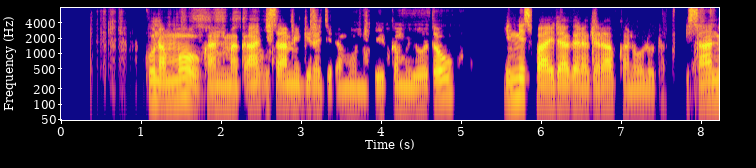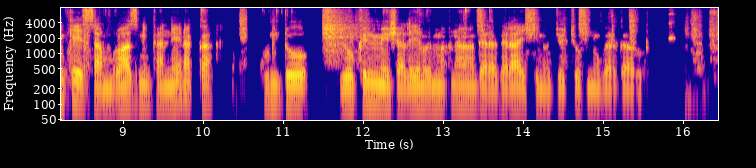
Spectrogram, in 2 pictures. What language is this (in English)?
Oromo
